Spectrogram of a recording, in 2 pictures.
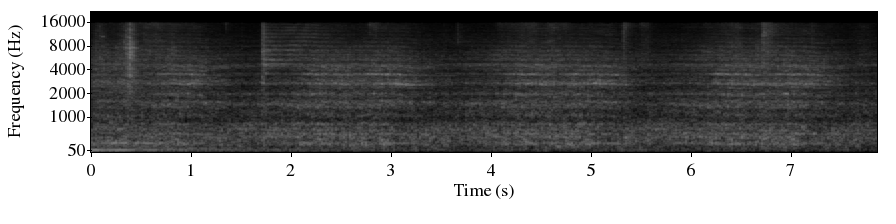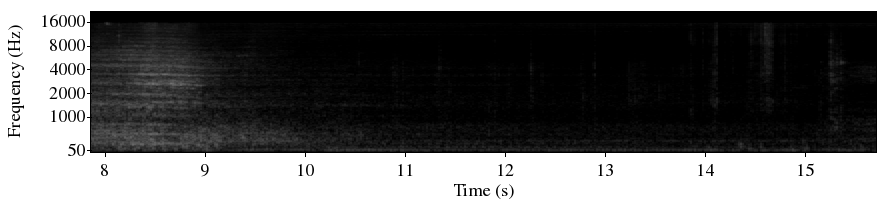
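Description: Long Island Rail Road commuter train passing close by, its cars rumbling and its wheels clattering over the rails. The noise fades away after about nine seconds as the last car clears.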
